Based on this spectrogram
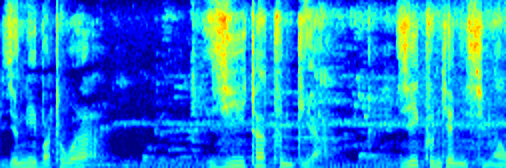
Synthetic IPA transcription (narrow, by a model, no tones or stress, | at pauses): zɯŋnibatʰɔwa | zitʰakʰuntʰija | zikʰuntʰanisiŋa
